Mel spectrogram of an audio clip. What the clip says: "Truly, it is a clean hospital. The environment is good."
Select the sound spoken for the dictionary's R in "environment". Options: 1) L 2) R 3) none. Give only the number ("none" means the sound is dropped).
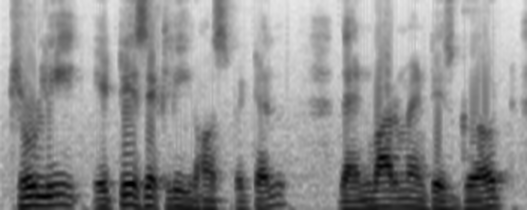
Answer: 2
